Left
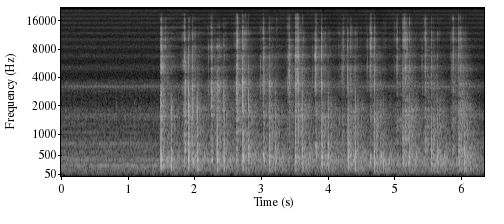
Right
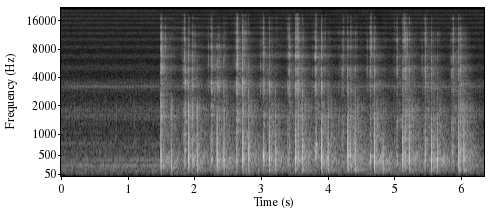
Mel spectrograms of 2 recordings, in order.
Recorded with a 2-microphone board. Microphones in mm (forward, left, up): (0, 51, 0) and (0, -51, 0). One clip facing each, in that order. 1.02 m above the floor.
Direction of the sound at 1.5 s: 5° right (ahead or behind).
